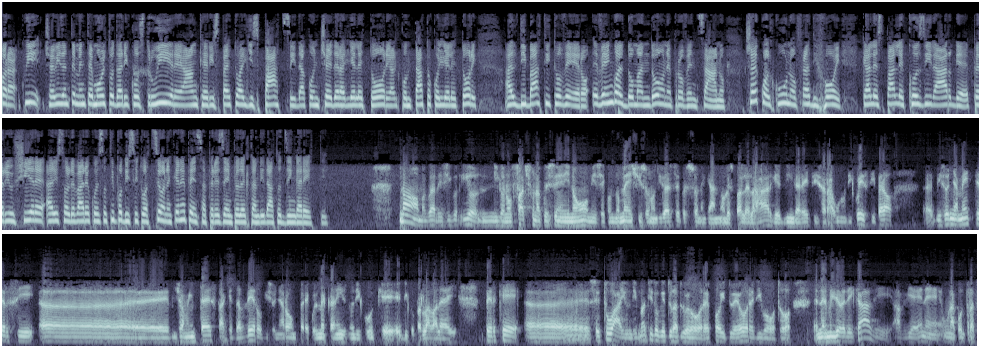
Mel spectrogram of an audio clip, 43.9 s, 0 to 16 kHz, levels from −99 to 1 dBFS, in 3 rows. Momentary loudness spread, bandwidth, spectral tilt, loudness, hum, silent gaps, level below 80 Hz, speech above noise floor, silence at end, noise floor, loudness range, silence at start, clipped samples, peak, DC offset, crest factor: 6 LU; 11.5 kHz; -5 dB/octave; -21 LUFS; none; none; -52 dBFS; 31 dB; 0 s; -52 dBFS; 2 LU; 0 s; under 0.1%; -8 dBFS; under 0.1%; 14 dB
